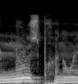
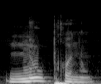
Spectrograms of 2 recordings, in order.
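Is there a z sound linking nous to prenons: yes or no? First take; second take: yes; no. First: A z sound links nous to prenons. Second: No z sound links nous to prenons. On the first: The speaker calls it wrong. "we don't say nous prenons" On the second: The speaker calls it right. "It's just nous prenons"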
